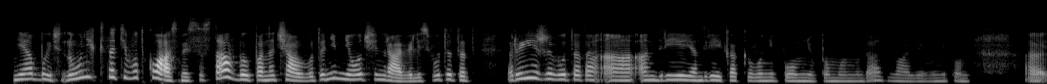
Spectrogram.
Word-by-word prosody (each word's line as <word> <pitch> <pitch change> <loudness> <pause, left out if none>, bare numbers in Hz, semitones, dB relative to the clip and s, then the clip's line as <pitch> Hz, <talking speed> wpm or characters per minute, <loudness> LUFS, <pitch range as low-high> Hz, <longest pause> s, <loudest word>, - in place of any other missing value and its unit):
Необычно. 230 -4 -2
Ну, 230 +3 +1
у - - 0
них, 345 +1 -3
кстати, 335 -1 -2
вот 300 0 -6
классный 190 - +7
состав 215 - +3
был 220 -1 +3
поначалу, 205 -3 +1
вот 180 +4 -8
они 240 +4 -1
мне 250 -4 -1
очень 230 0 -2
нравились. 155 -5 0
Вот 215 +2 -6
этот 190 -7 -2 0.3
рыжий, 250 +3 0
вот 230 +1 -1
это 210 -2 -2
а 185 -1 -1
Андрей 200 +1 -1
Андрей, 185 +1 -3
как 180 -1 -6
его, 165 0 -6
не 165 0 -7
помню, 155 -1 -7
по-моему, 150 0 -12
да, 190 +5 -10
звали 150 -4 -15
его, 145 0 -18
не 150 +1 -14
помню, 155 -2 -15 0.5
а, - - -5
195 Hz, 195 wpm, -26 LUFS, 165-230 Hz, 0.5 s, классный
